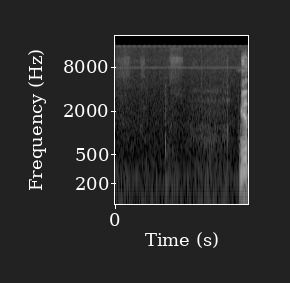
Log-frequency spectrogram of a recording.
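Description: Chalk writing on a chalkboard: faint strokes, with one sharp tap of the chalk against the board under a second in.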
